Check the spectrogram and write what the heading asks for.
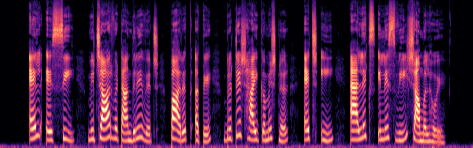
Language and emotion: Punjabi, neutral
